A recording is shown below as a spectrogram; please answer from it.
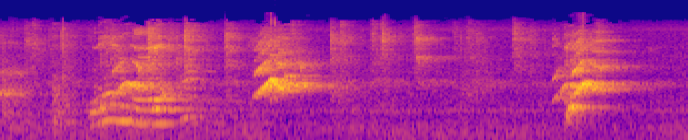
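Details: Pet African grey parrot in its cage during morning exercise, doing flips and talking: speech-like harmonic phrases, then two rising whistled squawks about two seconds apart, indoors in a small room.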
